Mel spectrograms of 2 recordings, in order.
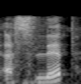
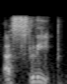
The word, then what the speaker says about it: asleep: right you would said a slip okay don't be afraid of that e okay we want to say SLE asle that that's a Spanish I sound asle asleep try that okay as sleep there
